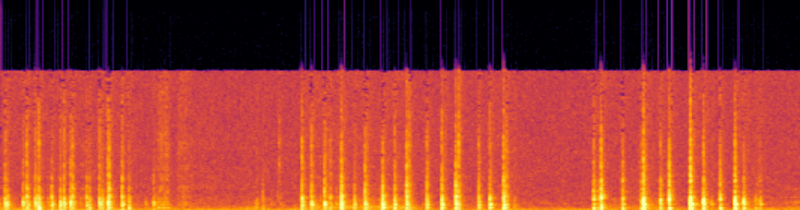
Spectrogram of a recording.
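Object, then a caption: Paperboard perfume box. Long red nails tap and scratch a pink Harajuku Lovers paperboard perfume box, which is also tilted and picked up. Quick, dry, hollow taps come in three bursts separated by quieter pauses, each tap dying away almost instantly. Faint scratching and handling rustle fill the gaps.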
